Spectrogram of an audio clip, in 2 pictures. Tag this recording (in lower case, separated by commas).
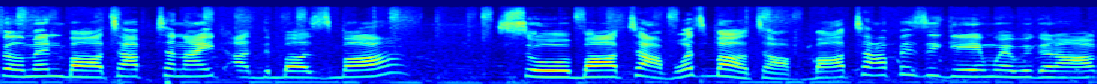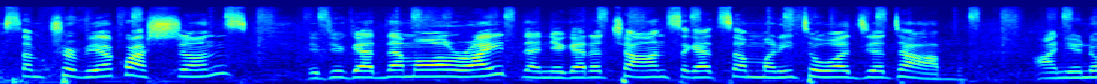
speech, music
